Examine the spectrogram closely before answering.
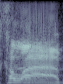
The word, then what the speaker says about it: CollXab: Well, it's collab. It's like XX. No, the X is just silent. People are like, it's like collab collabs. X. Xylophone. They're like, how do I join collab X?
